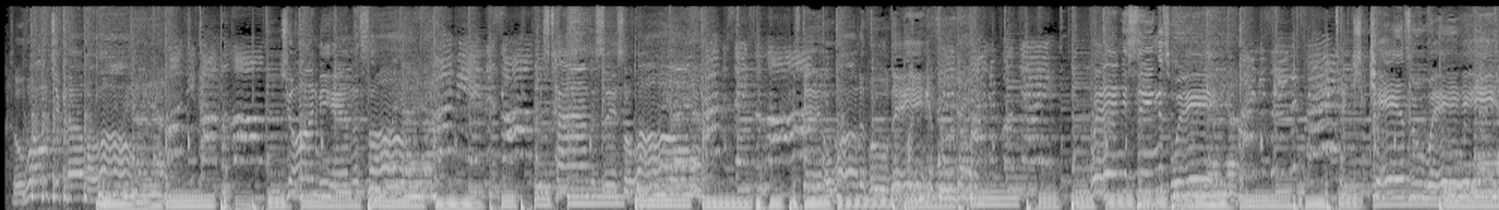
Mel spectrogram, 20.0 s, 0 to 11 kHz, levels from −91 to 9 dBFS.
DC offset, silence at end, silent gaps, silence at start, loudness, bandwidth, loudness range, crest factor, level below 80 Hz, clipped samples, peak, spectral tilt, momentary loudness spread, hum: under 0.1%; 0 s; none; 0.05 s; -15 LUFS; 10.5 kHz; 1 LU; 14 dB; -22 dBFS; under 0.1%; 0 dBFS; -4.5 dB/octave; 4 LU; none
